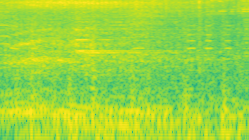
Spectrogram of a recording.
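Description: Motorcycle passing close by with its engine running, loudest about a third of a second in and then easing off as it goes past.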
